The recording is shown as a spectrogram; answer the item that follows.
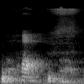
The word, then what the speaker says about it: hop: me hop hop okay a little more open Ah that's better really good Masari give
